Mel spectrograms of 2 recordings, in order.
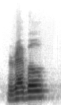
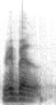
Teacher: The words rebel, rebel, similarly, are different because of their stress. In the noun, the stress falls in the first syllable, and in the verb, rebel, the stress falls in the second syllable.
